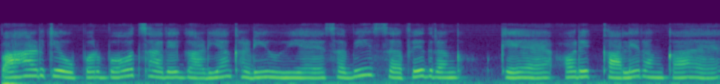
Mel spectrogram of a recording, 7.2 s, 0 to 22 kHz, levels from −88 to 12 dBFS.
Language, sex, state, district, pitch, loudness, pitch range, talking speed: Hindi, male, Uttarakhand, Tehri Garhwal, 235 Hz, -17 LUFS, 225-255 Hz, 165 wpm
